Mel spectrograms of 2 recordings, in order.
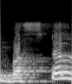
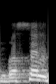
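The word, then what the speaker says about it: bustle: ये कासल है okay B यू एस टी एल ई इसे बस्टल नहीं बोलेंगे इसे बसल बोलेंगे बसल ओके सोर सराब एल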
